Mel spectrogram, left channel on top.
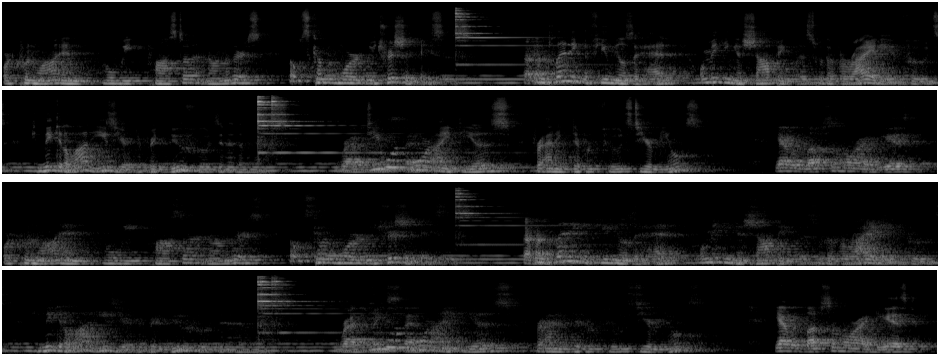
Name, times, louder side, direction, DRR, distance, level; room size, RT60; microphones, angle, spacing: voice 1, 0.0-2.6 2.9-4.7 5.3-6.7 7.0-9.4 9.7-12.2 13.0-16.4, left 2 dB, 50° left, 4 dB, 0.6 m, -40 dB
sound 1, 3.1-16.0, left 1 dB, 5° left, 0.6 m, -49 dB
sound 2, 3.5-8.0 8.8-9.6 9.8-11.0 11.3-14.8 15.1-15.6, left 4 dB, 20° left, 1.4 m, -38 dB
voice 2, 12.7-13.6 16.8-18.5, right 1 dB, 80° right, 3 dB, 0.9 m, -40 dB
6.9 x 5.9 x 2.7 m, 1.2 s
head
